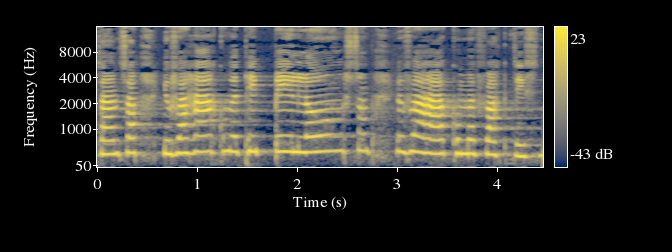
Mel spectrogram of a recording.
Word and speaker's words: Pippi Långstrump: And how do you say that in Swedish? – Pippi Långstrump.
